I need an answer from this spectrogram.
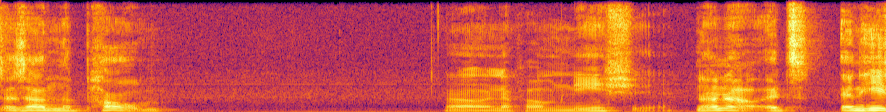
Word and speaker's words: Nepomniachtchi: And he said, Nepomniachtchi. And then when he said Nepomniachtchi, Danny King said, oh, so the emphasis is on the poem. Oh, Nepomniachtchi.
